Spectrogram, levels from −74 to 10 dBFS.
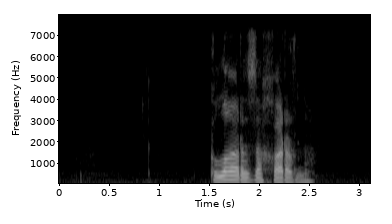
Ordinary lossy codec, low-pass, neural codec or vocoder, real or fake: AAC, 48 kbps; 7.2 kHz; none; real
